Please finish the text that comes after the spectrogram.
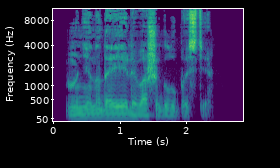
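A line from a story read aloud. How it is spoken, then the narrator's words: Tired, curt. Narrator (Russian): бросил он усталым голосом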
